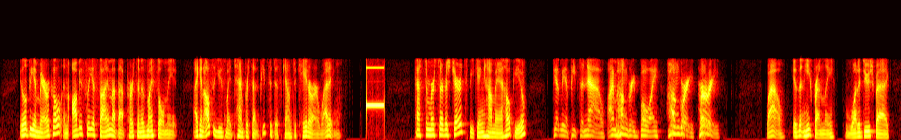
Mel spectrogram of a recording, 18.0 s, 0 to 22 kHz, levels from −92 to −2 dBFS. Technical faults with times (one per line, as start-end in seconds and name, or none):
none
